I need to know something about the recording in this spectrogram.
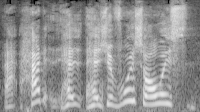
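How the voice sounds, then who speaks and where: A man's voice: extremely high pitch, big pitch swings, moderate pace, sharp tone, dry recording. A man hosting an interview show, moving between scripted announcements and conversational questions. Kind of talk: scripted introduction and ads, then interview chat.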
